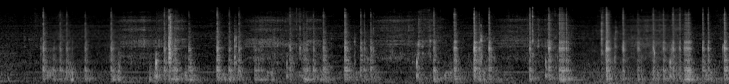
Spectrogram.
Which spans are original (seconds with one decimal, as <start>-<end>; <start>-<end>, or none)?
0.0-0.5; 1.2-5.8; 6.8-7.3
